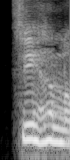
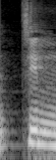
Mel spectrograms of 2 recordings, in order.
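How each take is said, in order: First: चिन्ह said chi-han, h before n; correct h before n. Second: चिन्ह said chinn, long n, no h sound; wrong doubled n. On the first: Teacher giving the exam form, चिन्ह said chi-han. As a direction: sound the h ahead of the n in चिन्ह. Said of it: "चिन्ह होता है". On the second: Teacher showing the exam mistake, चिन्ह said chinn. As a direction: drop the h and hold the n in चिन्ह. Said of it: "चिन्ह नहीं होता". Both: Shown as a demonstration.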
